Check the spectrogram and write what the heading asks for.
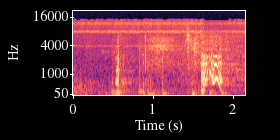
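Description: A man's brief low vocal sound picked up by a table microphone, near the end, after a couple of soft knocks.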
